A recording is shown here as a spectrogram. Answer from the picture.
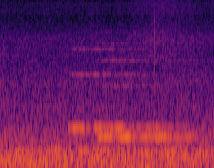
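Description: A two-tone electronic chime, a higher note and then a lower one about a second in, both held, over the steady low hum of a Mitsubishi elevator car travelling up. It is the car's arrival chime as it nears its floor.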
